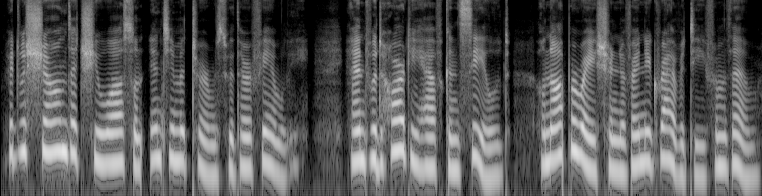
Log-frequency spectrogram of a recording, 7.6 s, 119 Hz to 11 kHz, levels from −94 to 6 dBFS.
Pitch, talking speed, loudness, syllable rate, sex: 245 Hz, 190 wpm, -17 LUFS, 5.7 syllables/s, female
